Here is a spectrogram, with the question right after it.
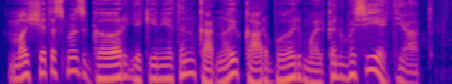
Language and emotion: Kashmiri, fearful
